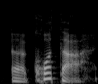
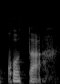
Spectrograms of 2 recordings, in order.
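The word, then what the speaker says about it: クォーター: Kota is not unlike hafu in that it's really just the English word for quarter pronounced in a Japanese way and has been adopted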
